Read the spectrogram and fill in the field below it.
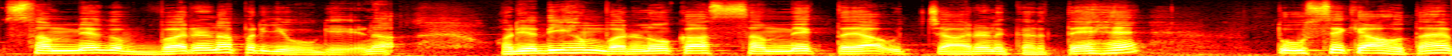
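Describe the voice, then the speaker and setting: Male Sanskrit tutor, warm dark tone, chants verses slowly then explains patiently. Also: medium pitch. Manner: recites verses slowly, then explains in repetitive plain Hindi. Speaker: Sanskrit teacher. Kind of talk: explanatory lesson on phonetics.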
